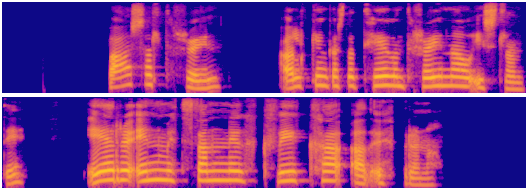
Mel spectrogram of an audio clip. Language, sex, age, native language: Icelandic, female, 30-39, Icelandic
